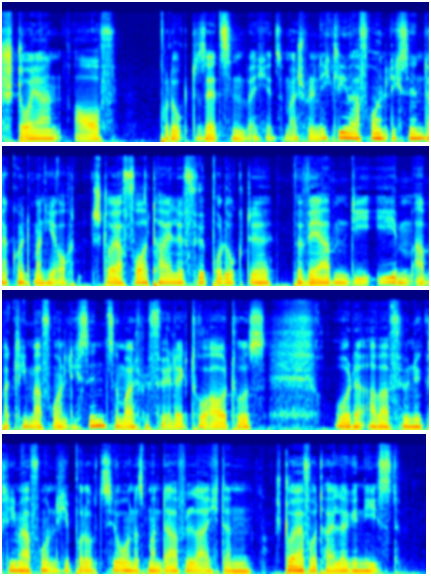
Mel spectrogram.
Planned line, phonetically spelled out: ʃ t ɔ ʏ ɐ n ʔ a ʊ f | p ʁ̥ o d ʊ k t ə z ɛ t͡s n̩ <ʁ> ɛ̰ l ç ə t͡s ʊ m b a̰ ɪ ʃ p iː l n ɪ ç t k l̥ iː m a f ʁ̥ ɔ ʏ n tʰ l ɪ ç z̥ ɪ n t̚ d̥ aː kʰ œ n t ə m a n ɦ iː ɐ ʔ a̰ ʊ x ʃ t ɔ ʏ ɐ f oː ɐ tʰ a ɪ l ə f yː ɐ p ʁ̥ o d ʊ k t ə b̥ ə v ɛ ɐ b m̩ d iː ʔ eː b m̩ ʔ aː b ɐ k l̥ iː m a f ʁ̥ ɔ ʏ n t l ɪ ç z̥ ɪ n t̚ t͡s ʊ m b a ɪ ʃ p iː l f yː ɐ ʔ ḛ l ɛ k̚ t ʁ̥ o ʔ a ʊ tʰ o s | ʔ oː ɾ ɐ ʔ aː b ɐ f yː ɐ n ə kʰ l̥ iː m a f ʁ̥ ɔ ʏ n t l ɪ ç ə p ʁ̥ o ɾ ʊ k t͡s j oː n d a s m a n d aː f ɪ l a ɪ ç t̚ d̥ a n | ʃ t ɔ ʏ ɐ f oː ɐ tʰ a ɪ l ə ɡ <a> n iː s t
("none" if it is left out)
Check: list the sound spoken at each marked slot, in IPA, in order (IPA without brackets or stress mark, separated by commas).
v, ə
